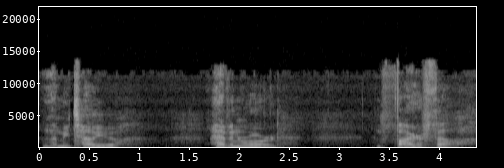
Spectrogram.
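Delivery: very soft, low sermon voice; hushed preaching. Real, not acted. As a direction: bring the congregation down to a hush. Hushed telling of fire falling.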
